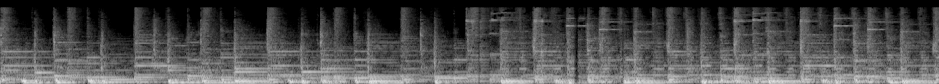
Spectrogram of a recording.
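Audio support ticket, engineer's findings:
Repeated packet loss (robotic sound), 4.77 to 6.65 s. Choppy stretch with pieces missing. Five dropouts totalling about 180 ms, longest 57 ms, roughly a tenth of the span. Probable component: network path and jitter buffer. Late or lost packets are patched by extending the preceding sound, rebuilding around 150 ms, then the next hole arrives.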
